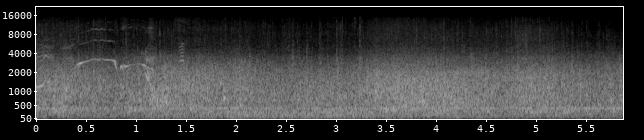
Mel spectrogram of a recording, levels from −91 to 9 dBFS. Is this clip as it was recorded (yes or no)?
yes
